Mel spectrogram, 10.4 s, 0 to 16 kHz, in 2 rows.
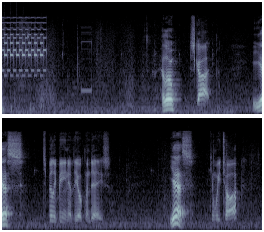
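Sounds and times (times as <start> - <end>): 
telephone ringing with an electronic trill: 0.0 - 1.0
speech: 3.2 - 4.3, 5.0 - 7.4, 8.6 - 10.1.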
